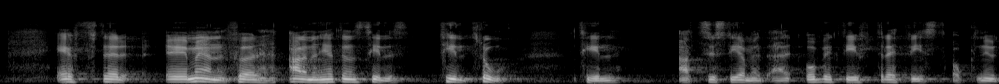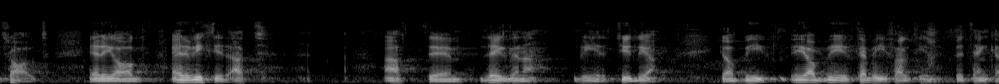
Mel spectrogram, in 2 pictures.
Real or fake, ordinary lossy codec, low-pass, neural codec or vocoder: real; none; none; none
